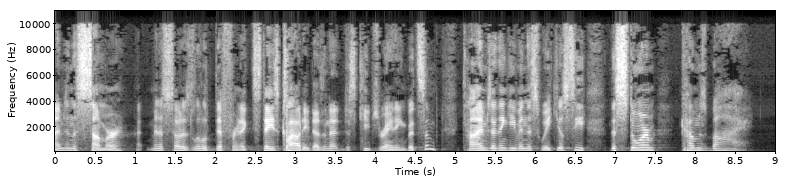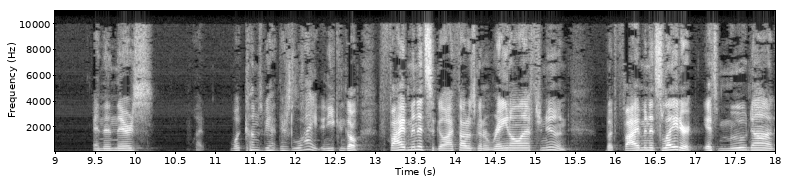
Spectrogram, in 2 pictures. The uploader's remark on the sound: Recorded live at Bethany Bible Church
